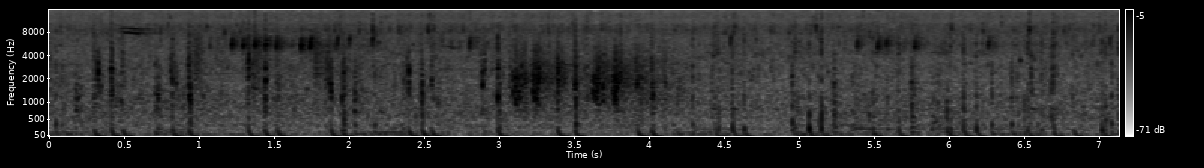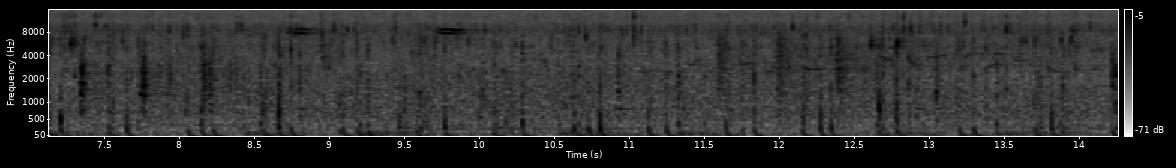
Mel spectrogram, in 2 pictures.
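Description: Hoofbeats of a ridden horse running, a continuous clatter of quick hoof strikes.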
